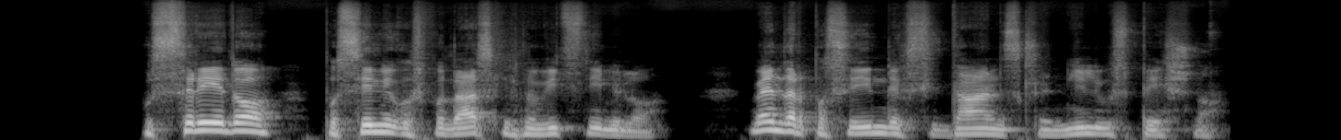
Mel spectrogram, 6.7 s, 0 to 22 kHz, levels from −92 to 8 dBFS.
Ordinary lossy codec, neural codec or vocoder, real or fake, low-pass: none; codec, 44.1 kHz, 7.8 kbps, Pupu-Codec; fake; none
